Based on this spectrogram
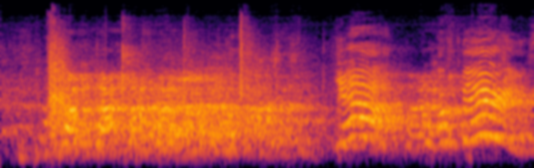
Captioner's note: laughter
